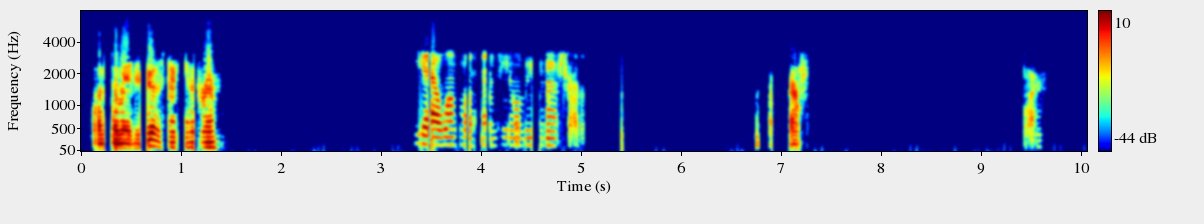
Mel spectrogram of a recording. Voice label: Chandler Police, scanner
